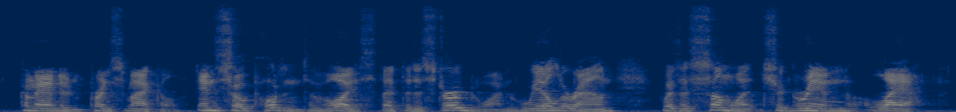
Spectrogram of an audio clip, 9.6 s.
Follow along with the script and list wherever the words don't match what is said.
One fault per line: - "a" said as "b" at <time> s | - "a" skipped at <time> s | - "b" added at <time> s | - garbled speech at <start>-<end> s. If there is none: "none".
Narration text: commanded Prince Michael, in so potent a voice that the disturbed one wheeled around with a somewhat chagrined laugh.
none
